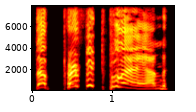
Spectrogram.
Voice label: Male Gnome Attack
